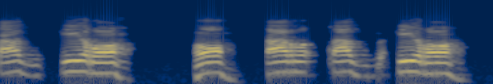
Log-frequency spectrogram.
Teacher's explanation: Terus di rohnya ha itu dialirin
